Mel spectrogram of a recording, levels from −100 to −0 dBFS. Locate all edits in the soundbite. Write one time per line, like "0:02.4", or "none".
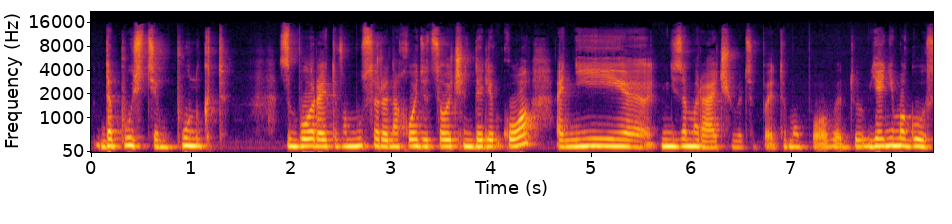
none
